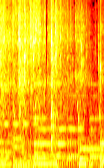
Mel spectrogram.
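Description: Small plastic interlocking toy blocks clattering and rattling as hands rummage through a loose pile, picking pieces out, over background music with stepped notes and a bass line.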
